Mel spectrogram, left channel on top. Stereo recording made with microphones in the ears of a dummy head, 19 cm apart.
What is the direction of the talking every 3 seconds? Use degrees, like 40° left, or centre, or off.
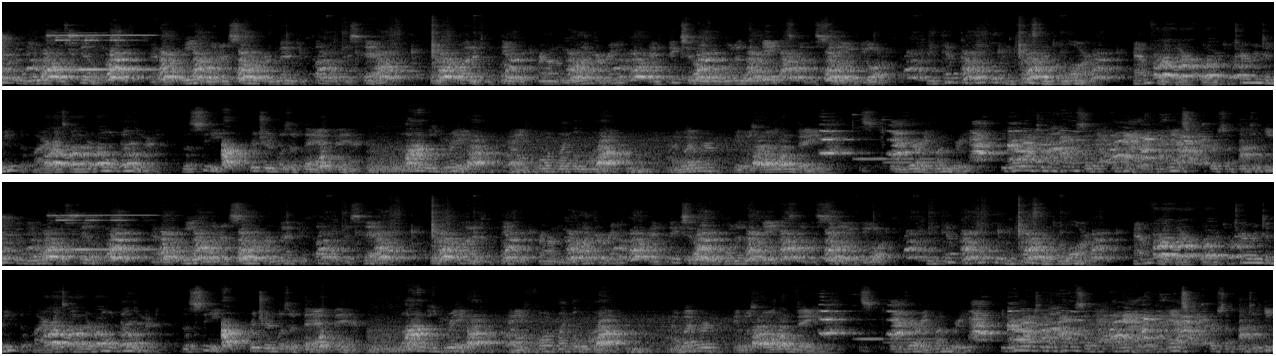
40° left, 40° left, 40° left, 20° left, 10° right, 40° right, 40° right, 40° right, 40° right.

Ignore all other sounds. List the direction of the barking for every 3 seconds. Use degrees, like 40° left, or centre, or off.
30° left, centre, 20° right, 30° right, 30° right, 30° right, 30° right, 30° right, 30° right.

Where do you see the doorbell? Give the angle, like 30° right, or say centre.
60° left.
